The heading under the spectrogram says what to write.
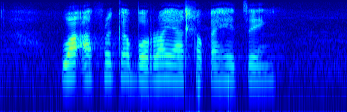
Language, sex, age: Southern Sotho, female, 20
